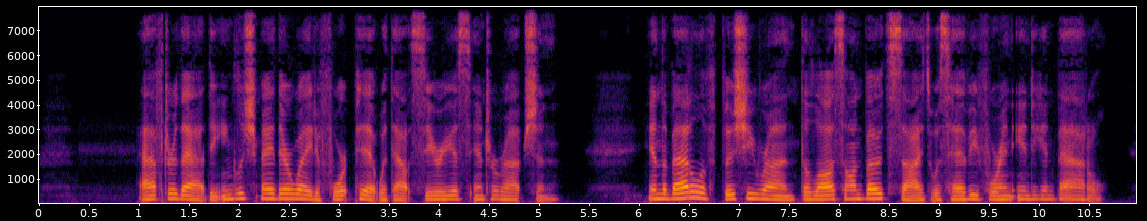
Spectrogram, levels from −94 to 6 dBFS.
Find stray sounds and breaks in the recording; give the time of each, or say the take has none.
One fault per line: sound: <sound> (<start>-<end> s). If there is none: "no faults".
no faults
